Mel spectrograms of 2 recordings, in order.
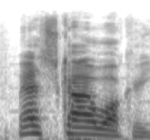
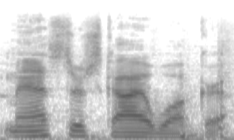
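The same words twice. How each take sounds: First: It sounds frustrated and quick. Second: It sounds merely annoyed.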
